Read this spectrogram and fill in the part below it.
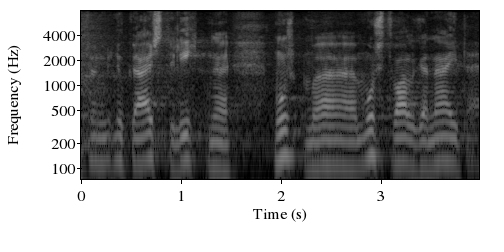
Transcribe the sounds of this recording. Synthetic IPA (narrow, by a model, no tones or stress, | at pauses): seonnykːøæsʲt̪iliht̪nemu | must̪ʋɑlɡ̥enæid̪̥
